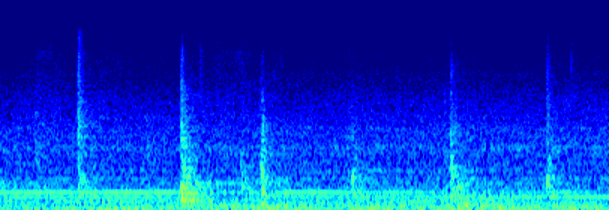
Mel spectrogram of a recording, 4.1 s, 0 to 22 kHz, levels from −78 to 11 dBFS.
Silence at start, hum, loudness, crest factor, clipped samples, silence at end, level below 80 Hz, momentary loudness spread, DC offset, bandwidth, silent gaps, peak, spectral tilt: 0 s; none; -36 LUFS; 22 dB; under 0.1%; 0 s; -40 dBFS; 6 LU; under 0.1%; 16 kHz; none; -12 dBFS; -7 dB/octave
